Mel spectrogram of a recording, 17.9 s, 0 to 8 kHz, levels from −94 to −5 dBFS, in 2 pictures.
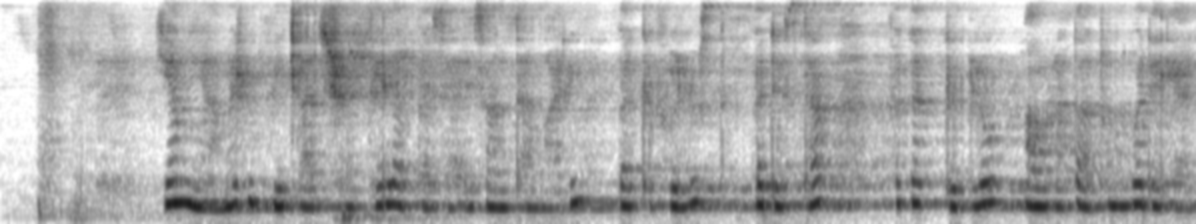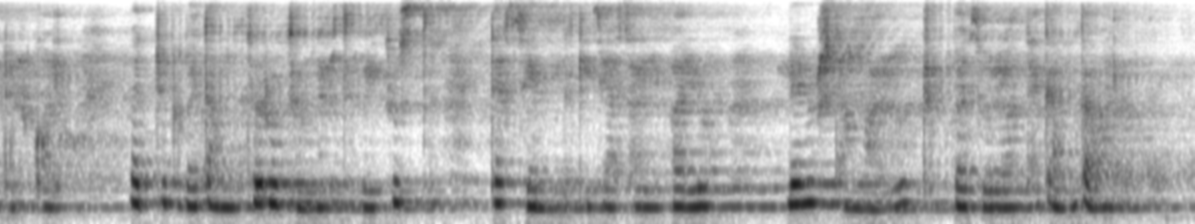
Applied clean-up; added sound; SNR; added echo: none; none; none; reverberation time 1.8 s.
